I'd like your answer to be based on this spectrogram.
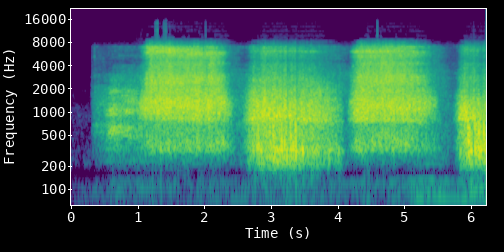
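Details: Abnormal lung sounds: loud, harsh breath sounds in long, regular cycles, with a high-pitched hissing edge during each breath.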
